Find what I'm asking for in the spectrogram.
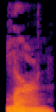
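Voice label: "learn", English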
